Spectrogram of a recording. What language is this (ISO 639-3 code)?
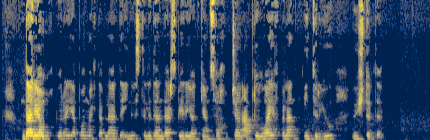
uzb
